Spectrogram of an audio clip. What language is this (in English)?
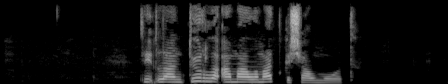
Mari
